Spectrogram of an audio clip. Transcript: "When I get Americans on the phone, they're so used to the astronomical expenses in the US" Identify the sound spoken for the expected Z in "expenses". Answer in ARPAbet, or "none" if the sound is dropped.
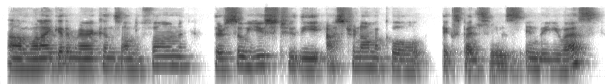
Z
